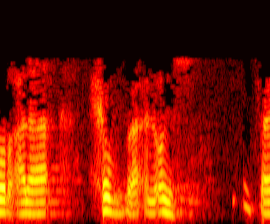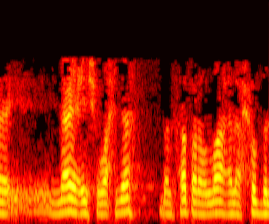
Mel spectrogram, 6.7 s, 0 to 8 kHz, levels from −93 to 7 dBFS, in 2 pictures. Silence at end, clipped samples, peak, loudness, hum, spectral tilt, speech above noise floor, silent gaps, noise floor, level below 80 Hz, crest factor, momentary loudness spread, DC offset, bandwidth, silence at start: 0 s; under 0.1%; -4 dBFS; -22 LUFS; none; -12 dB/octave; 33 dB; none; -55 dBFS; -60 dBFS; 18 dB; 14 LU; under 0.1%; 3.7 kHz; 0 s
